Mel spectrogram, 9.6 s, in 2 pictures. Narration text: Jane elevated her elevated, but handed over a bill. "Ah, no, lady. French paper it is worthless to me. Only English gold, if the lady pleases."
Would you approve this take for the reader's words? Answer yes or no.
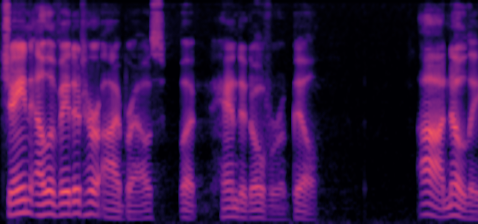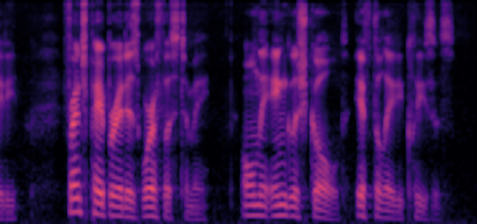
no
